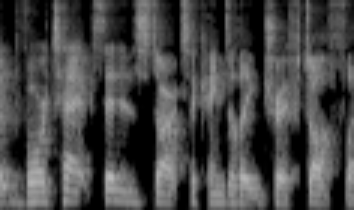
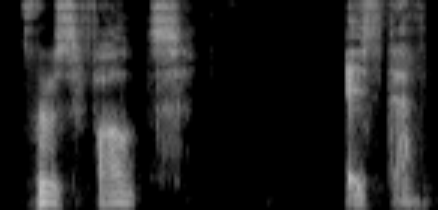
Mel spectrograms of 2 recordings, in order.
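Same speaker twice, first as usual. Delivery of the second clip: eerie, spooky put-on voice. Playing a character, the speaker answers in a spooky voice. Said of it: "It's a spooky voice".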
